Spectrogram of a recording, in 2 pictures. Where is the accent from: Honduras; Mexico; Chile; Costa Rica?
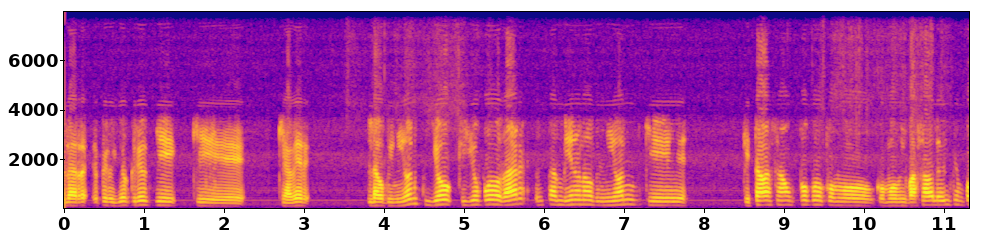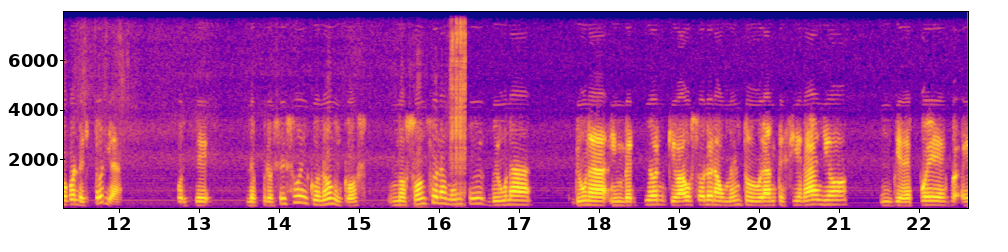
Chile; yo creo que es la actitud mínima que tenemos que tener como chilenos, en verdad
